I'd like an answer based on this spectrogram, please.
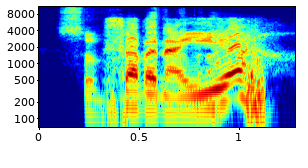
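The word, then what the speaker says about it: Savaiinaea: And then that uh guard, I don't know how to pronounce his last name. Jonah Saba Sabanaya, is that it?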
